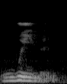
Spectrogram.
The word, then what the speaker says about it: women: así se leemen sí lo único que cambia es una vocal pero la pronunciamos de distinta manera wimen OK Y así sucesivamente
